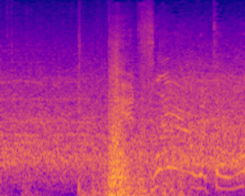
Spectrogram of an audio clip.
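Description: A wrestler's body slams heavily onto the ring mat.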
